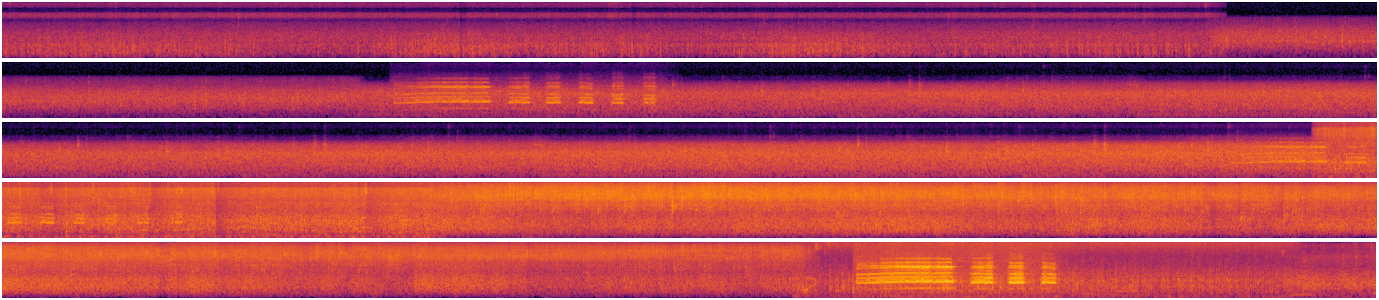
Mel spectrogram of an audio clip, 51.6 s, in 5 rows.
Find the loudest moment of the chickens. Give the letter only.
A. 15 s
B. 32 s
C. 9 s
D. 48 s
D.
